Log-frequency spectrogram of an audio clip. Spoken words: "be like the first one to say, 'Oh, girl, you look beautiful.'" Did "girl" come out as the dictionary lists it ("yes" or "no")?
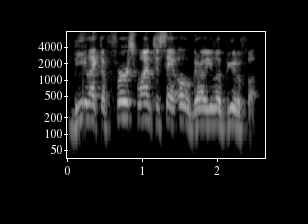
no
